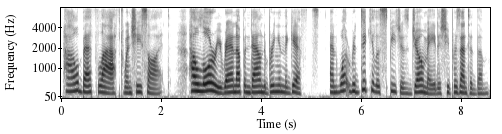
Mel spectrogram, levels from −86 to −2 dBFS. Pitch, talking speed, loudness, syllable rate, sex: 195 Hz, 195 wpm, -18 LUFS, 4.6 syllables/s, female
